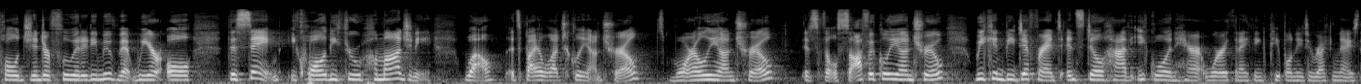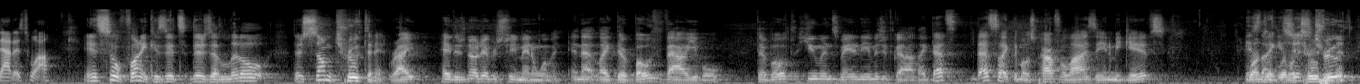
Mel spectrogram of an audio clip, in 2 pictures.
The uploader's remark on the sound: We recorded this episode at Awaken Conference 2019.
